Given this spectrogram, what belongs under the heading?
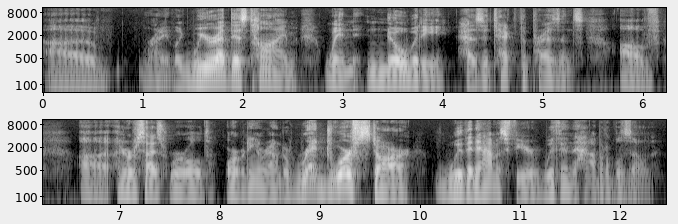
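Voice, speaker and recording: A man's voice: deep voice, lively intonation, a little slow, a little mellow. A man hosting a live question-and-answer stream, talking casually and thinking aloud as he enthusiastically explains things. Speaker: host of a space Q&A livestream.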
